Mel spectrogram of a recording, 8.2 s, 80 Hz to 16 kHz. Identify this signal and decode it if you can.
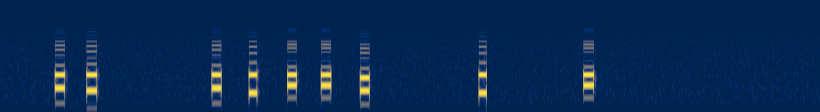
DTMF, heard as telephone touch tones, dialled by hand, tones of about 100 ms. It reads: 85 82004 2 0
